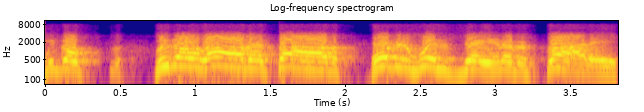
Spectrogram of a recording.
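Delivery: proclaiming delivery like a famous civil rights orator. Announcing the show's live schedule, the host repeats it as a Martin Luther King impression. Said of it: "I'm going to say it like Martin Luther King".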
